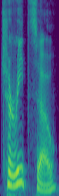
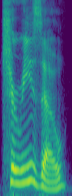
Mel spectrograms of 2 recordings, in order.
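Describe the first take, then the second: First: Chorizo in a British accent, with a ts sound; Briticized chorizo. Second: Chorizo in an American accent, with a z sound; Americanized chorizo. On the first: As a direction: say chorizo the British way, cher-EET-so. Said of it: "or said in a British accent". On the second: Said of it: "said in an American accent". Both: Shown as a demonstration.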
